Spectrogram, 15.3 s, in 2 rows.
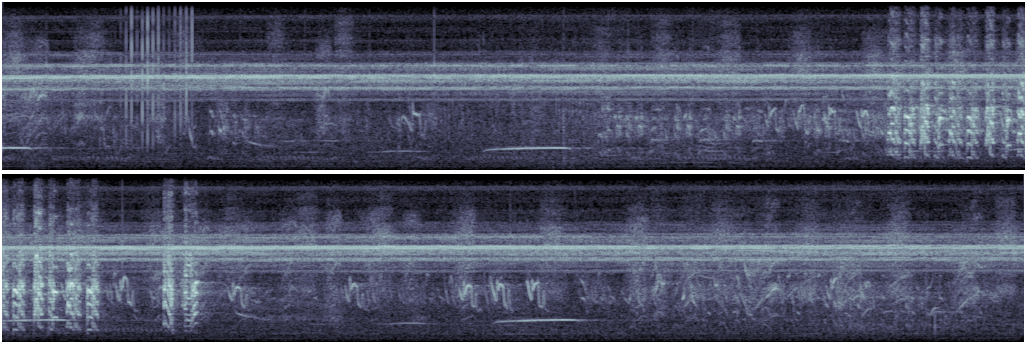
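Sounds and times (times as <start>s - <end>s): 
birds whistling and chirping in West Africa: 0.0s - 0.4s, 2.8s - 4.9s, 5.6s - 12.7s.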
